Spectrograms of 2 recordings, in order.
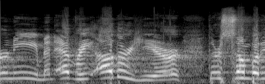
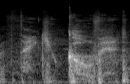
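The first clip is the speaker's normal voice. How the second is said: very quiet hushed whisper, barely voiced. Giving a class to devotees, thanking covid: said very quietly. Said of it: "I'm gonna say this very quietly".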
